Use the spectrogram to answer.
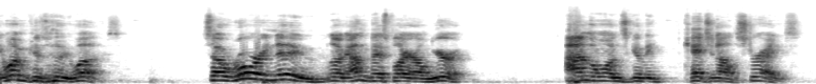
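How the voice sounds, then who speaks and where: A man speaks loudly and at a fairly quick pace with a high pitch. His tone is animated and his intonation lively. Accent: Southern US. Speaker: sports talk show host. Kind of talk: casual sports talk.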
